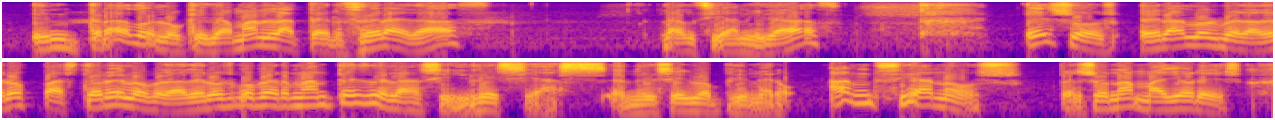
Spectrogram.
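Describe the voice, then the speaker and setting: A man with a fairly high pitch makes very wide pitch swings at a moderate pace. Noticeable background noise runs underneath. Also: very even loudness. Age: 60s. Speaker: Bible teacher. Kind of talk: Bible commentary lecture. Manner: spontaneous, unscripted.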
